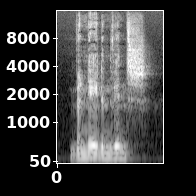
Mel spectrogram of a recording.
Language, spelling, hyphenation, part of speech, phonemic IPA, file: Dutch, benedenwinds, be‧ne‧den‧winds, adjective, /bəˈneː.də(n)ˌʋɪnts/, Nl-benedenwinds.ogg
- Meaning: leeward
